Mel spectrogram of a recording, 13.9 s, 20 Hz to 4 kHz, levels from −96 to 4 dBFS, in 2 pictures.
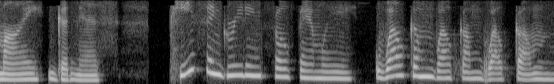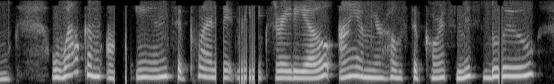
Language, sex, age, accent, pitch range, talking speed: English, female, 40-59, American, 155-240 Hz, 110 wpm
